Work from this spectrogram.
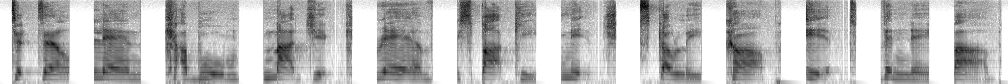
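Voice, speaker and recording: A woman's voice: mid-range voice, fairly bright tone. An actress playing a female mercenary in a video game, calling out names in a clipped way, one word at a time.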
